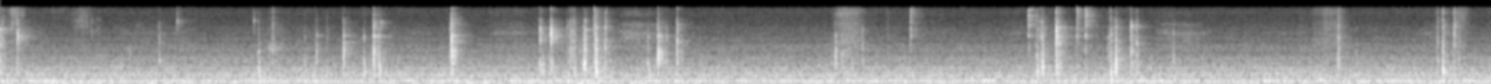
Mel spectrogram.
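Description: A child types continuously with the fingertips of both hands on a white compact HHKB plastic mechanical keyboard with plastic keycaps, resting on a desk mat. Quick, short clicks with brief bright taps occasionally stand out over a steady low hum, and each keystroke dies away almost instantly.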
